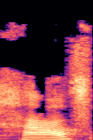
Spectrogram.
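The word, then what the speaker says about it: half: ठीक है, इसी तरीके से एल के बाद एफ आ रहा है, यानी एफ से पहले एल है तो एल साइलेंट है। हाफ, आपने देखा भी होगा,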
